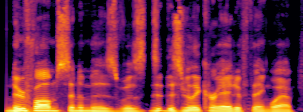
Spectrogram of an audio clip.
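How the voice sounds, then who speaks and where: A man's voice: fairly high pitch, normal speed, a little mellow, no room sound, clean studio sound. An Australian man hosting a podcast and chatting casually about films with a group. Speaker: podcast host.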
